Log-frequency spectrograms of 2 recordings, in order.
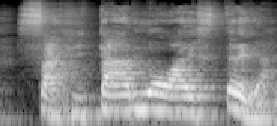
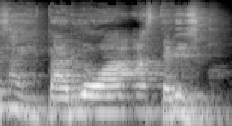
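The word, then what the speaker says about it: Sagitario A*: radio fuente conocida como Sagitario a Estrella la estrella se escribe se escribe con asterisco pero no se dice Sagitario asterisco se dice Sagitario a estrella que hasta ese momento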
